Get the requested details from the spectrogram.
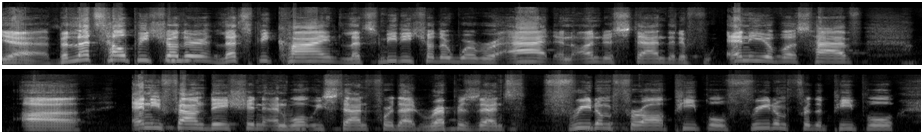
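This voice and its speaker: A raised, projected voice with a bright, sharp, animated tone, big swings in loudness and ordinary pitch variation at a moderate pace, in a very clean, dry, close recording with no echo and a silent background. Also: man, high pitch for a man. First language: Bengali. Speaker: co-founder and hip hop artist hosting a livestream. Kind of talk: casual livestream talk. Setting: livestream.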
